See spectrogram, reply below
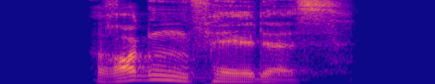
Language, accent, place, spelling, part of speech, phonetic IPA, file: German, Germany, Berlin, Roggenfeldes, noun, [ˈʁɔɡn̩ˌfɛldəs], De-Roggenfeldes.ogg
- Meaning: genitive singular of Roggenfeld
